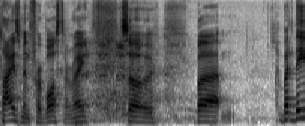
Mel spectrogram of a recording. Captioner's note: laughter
